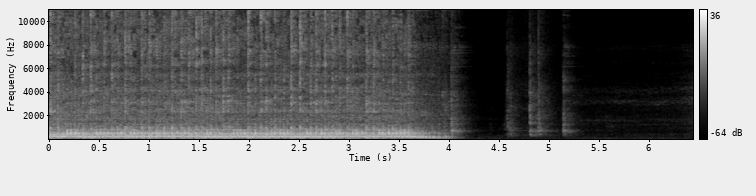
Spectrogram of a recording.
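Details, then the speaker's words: Ported Husqvarna 266XP chainsaw, a regular 66cc 266 build with a new full-wrap handle, first start in a year: strong, steady high-revving scream with clean, even firing and a broad power curve, then cuts out. Normal running. "This saw I like. It screams pretty good, but it's got a really broad power curve."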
